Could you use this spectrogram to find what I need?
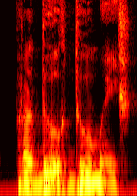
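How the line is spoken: Snorting. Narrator (Russian): хмыкнул он

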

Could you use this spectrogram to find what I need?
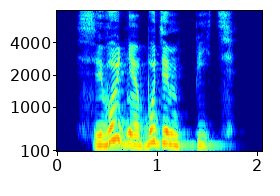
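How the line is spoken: Solemn announcement. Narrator (Russian): торжественно сообщил Артём

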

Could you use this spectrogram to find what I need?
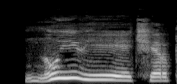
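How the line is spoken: Groaning. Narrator (Russian): простонал он

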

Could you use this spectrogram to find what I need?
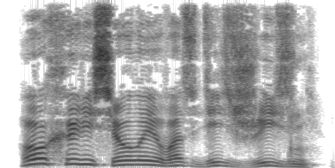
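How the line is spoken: Sad young man. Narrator (Russian): грустно парень

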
